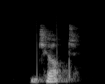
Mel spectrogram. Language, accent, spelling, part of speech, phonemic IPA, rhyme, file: English, Southern England, jot, noun / verb, /d͡ʒɒt/, -ɒt, LL-Q1860 (eng)-jot.wav
- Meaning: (noun) 1. The smallest letter or stroke of any writing; an iota 2. A small, or the smallest, amount of a thing; a bit, a whit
